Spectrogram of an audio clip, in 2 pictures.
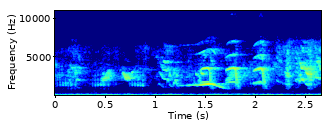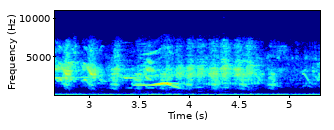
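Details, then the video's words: Birds singing in a vegetable garden: a dense background of high chirps and twitters, with two clear, loud whistled notes that slide downward, about two seconds apart. "vegetable Garden and natural bird sound"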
